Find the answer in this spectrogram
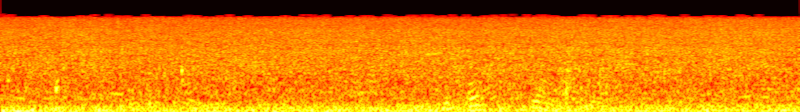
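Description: Steady rushing noise of wind buffeting the camera microphone, with a rumbling, uneven low end. Faint voices can be heard under it.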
